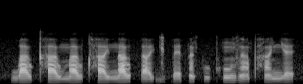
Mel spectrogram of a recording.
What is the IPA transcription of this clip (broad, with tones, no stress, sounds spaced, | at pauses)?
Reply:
w a˨ ʊ̯ kʰ a˨ ʊ̯ m a˨ ʊ̯ tʰ a˨ ɪ̯ n a˦ ʊ̯ θ a˨ ɪ̯ ɡ i˦˨ p ɛ˨ θ ã˦˨ k u˨ kʰ ũ˦ z ã˨ pʰ ã˦ ɲ ɛ˦˨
